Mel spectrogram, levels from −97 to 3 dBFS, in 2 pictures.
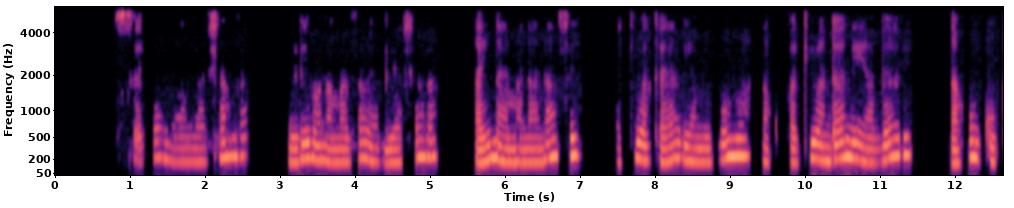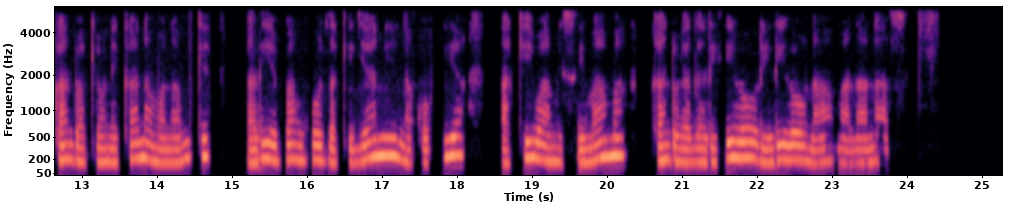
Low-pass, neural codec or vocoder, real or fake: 5.4 kHz; none; real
